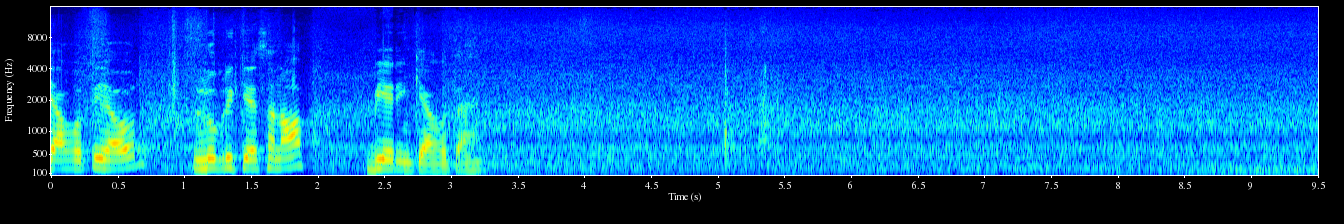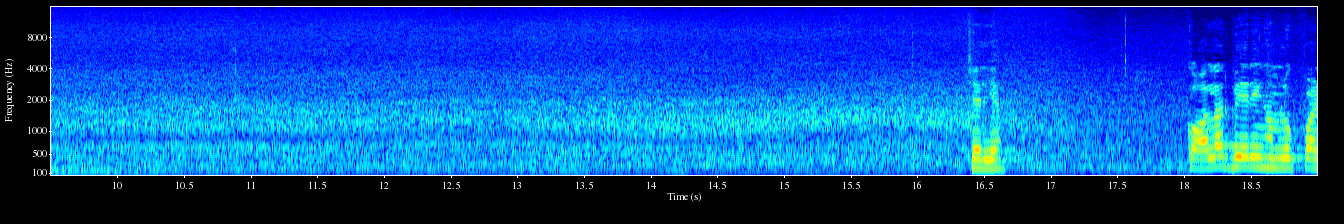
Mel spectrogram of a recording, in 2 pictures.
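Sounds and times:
room noise hiss: 0.0s - 19.0s.

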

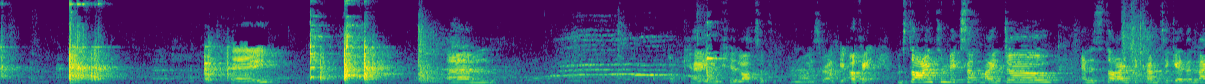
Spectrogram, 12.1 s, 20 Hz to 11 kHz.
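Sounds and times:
glass clinking on stone counter: 0.0s - 1.2s, 7.0s - 7.3s.

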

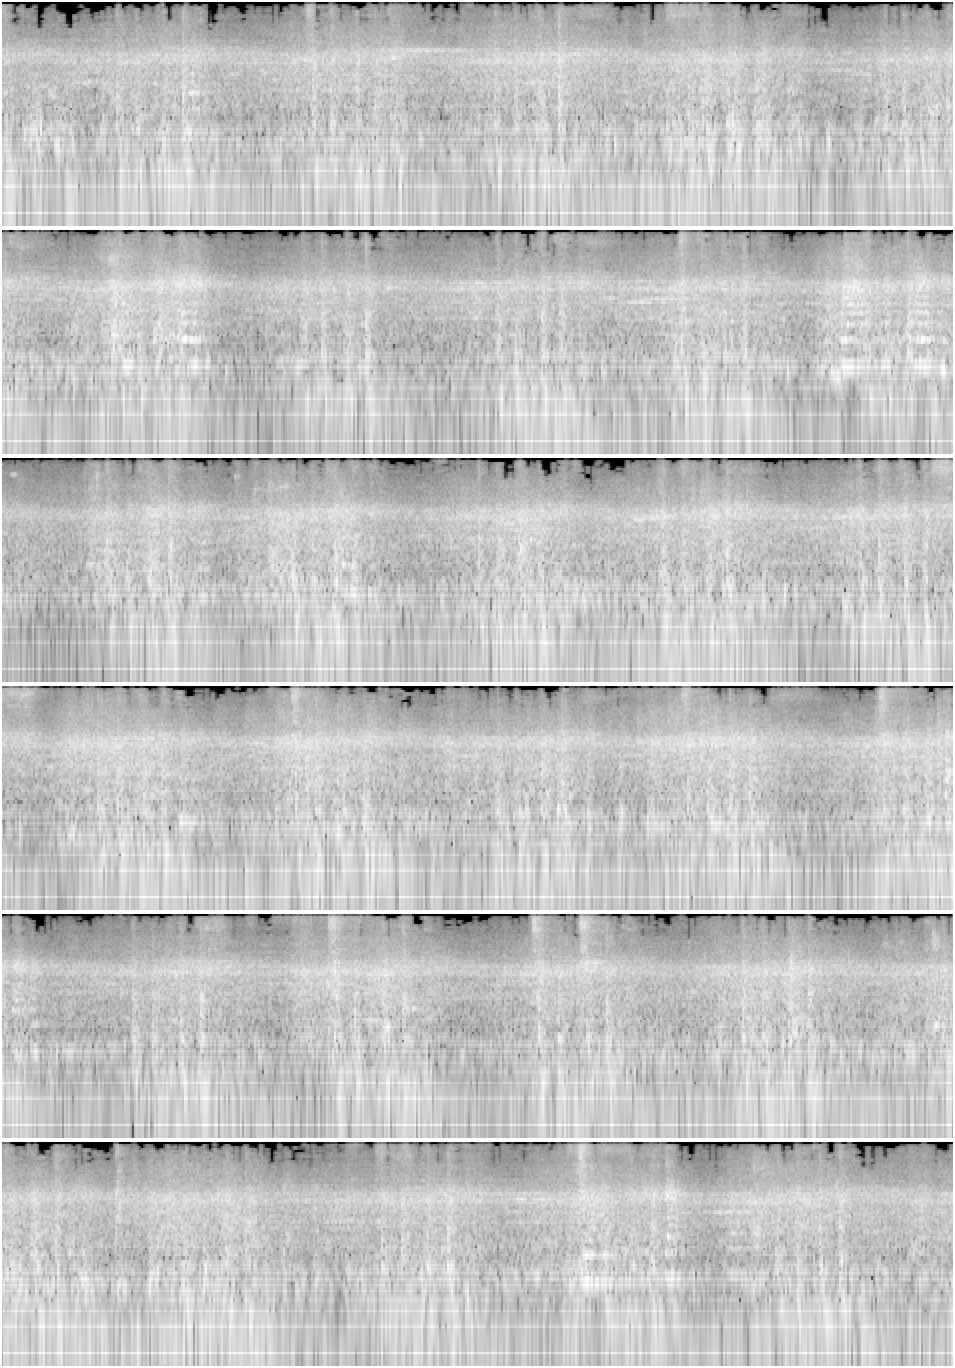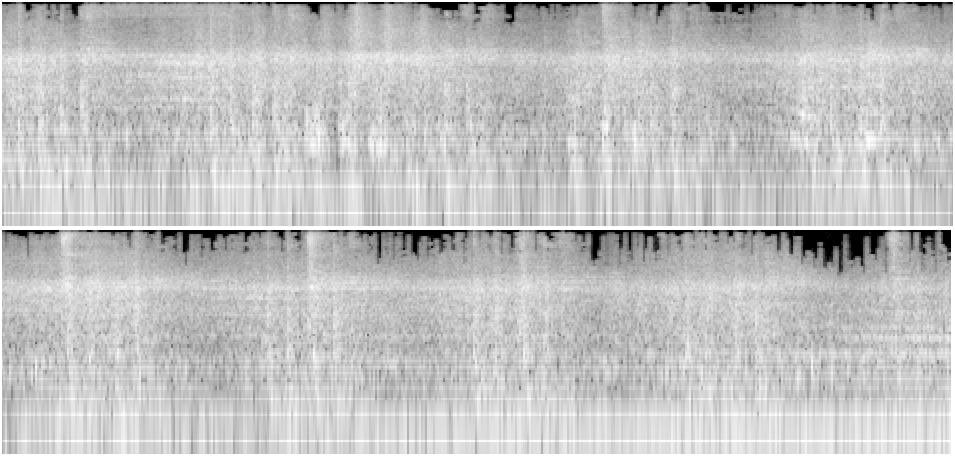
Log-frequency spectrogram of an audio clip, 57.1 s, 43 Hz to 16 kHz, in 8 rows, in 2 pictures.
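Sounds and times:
rhythmic clickety-clack: 0.0s - 57.0s
train wheels rumbling on rails: 0.0s - 57.0s.

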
